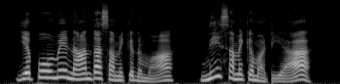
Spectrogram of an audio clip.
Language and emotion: Tamil, angry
